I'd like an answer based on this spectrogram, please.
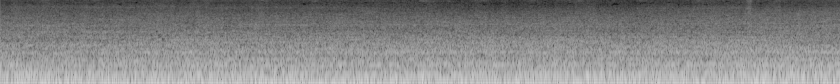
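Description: Kia Bongo III Coach campervan cruising on the highway, heard from inside the cabin: a steady low drone of engine and road noise.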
